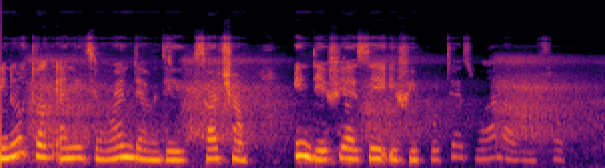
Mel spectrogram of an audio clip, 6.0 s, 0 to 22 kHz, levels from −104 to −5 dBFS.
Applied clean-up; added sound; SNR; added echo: none; Breathing; 19 dB; none.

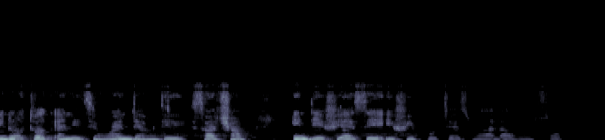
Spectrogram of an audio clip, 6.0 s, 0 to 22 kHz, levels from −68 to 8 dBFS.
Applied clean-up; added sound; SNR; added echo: none; none; none; none.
